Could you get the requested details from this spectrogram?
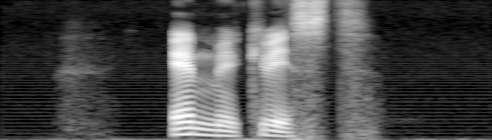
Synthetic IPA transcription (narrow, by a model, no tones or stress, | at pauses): ɛmʏkʰʋɪst̪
